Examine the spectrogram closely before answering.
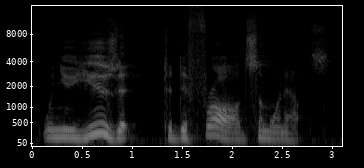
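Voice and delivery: usual speaking voice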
